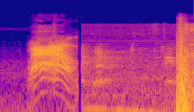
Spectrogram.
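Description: A cougar (mountain lion) gives one short, loud call that rises and then falls in pitch, like a 'wow'. A sudden cut about a second in is followed by a faint low hum.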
